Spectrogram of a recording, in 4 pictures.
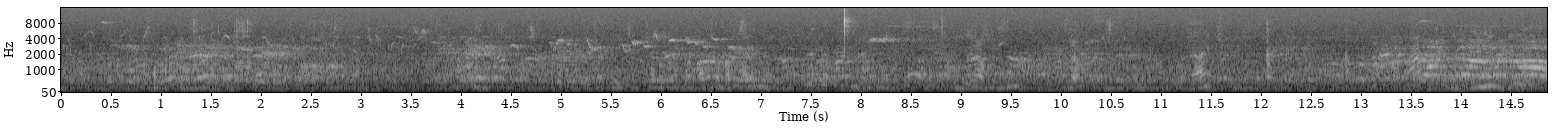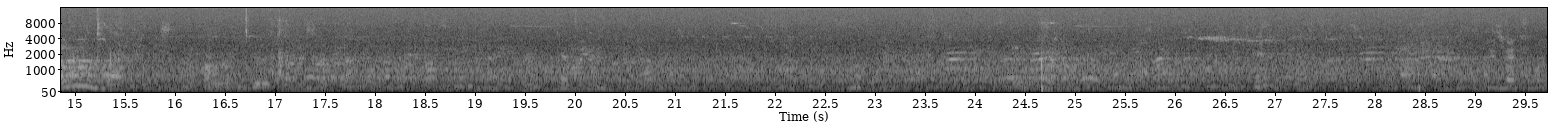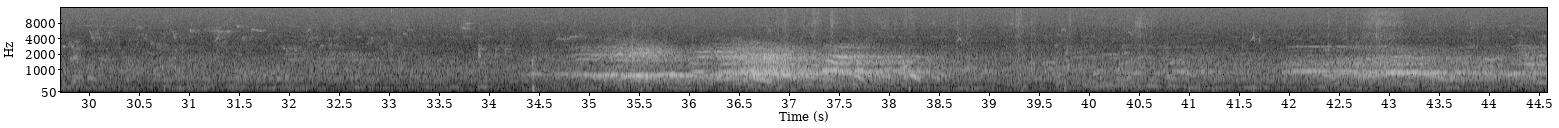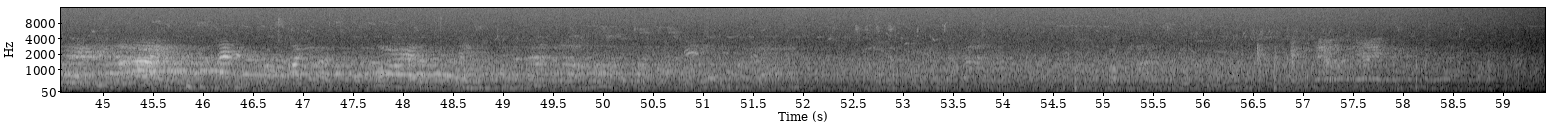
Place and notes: tondatei.de: schrebergarten köln-niehl - tondate.de schrebergarten köln-niehl
kleingartenanlage, fußballplatz, leute, vögel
